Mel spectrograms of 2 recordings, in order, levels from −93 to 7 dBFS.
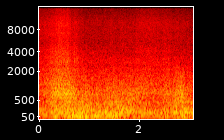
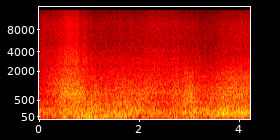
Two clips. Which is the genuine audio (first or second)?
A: first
